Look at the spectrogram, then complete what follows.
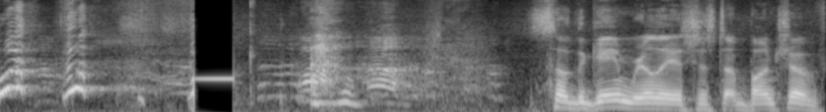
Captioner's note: beep; people laughing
